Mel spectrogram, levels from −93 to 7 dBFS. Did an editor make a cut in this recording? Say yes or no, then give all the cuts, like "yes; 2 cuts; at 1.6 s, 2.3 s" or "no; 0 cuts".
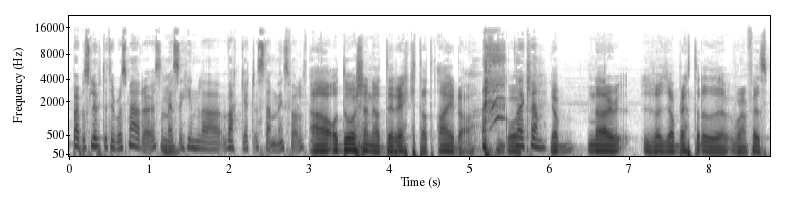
yes; 2 cuts; at 3.0 s, 5.4 s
